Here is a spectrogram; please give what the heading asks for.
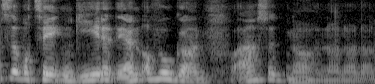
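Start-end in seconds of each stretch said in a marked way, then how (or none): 1.8-2.8 scared refusal. Retold or imitated. Mocking scared audience members.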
